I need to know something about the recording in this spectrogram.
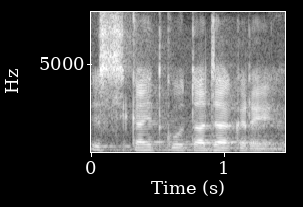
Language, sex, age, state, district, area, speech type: Hindi, male, 18-30, Rajasthan, Jodhpur, urban, read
